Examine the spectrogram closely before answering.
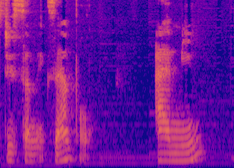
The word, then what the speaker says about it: ami: So unless the word is only one syllable long, E will always be silent when it's at the end of the word. Let's do some example. Ami, drôle.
